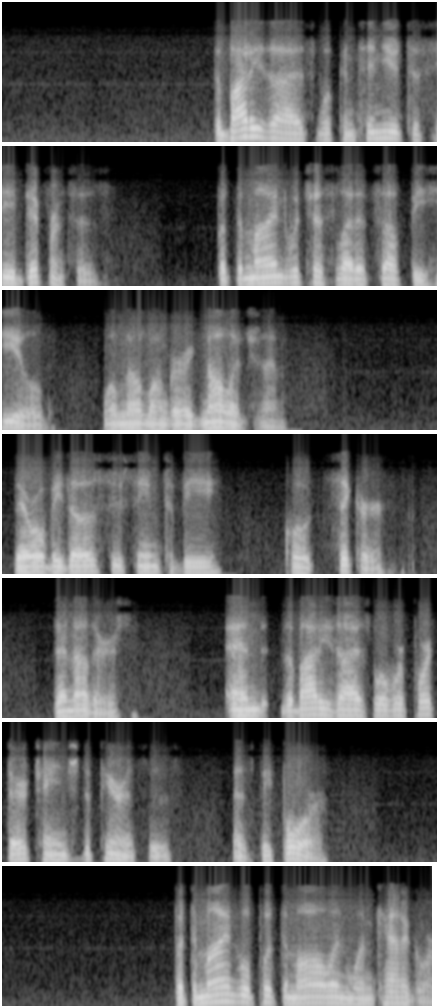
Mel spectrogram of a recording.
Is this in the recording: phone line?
yes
